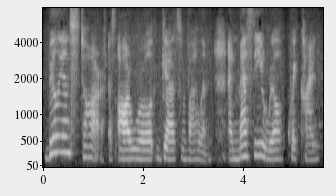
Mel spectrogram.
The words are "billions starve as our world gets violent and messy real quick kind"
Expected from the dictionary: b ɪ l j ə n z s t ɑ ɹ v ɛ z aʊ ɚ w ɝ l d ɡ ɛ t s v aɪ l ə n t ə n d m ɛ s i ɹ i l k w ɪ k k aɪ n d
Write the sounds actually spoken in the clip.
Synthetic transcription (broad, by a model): b ɪ l j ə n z s t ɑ ɹ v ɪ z aʊ ɚ w ɝ l d ɡ ɛ t s v aɪ l ə n t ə n m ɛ s i ɹ i l k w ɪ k k aɪ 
